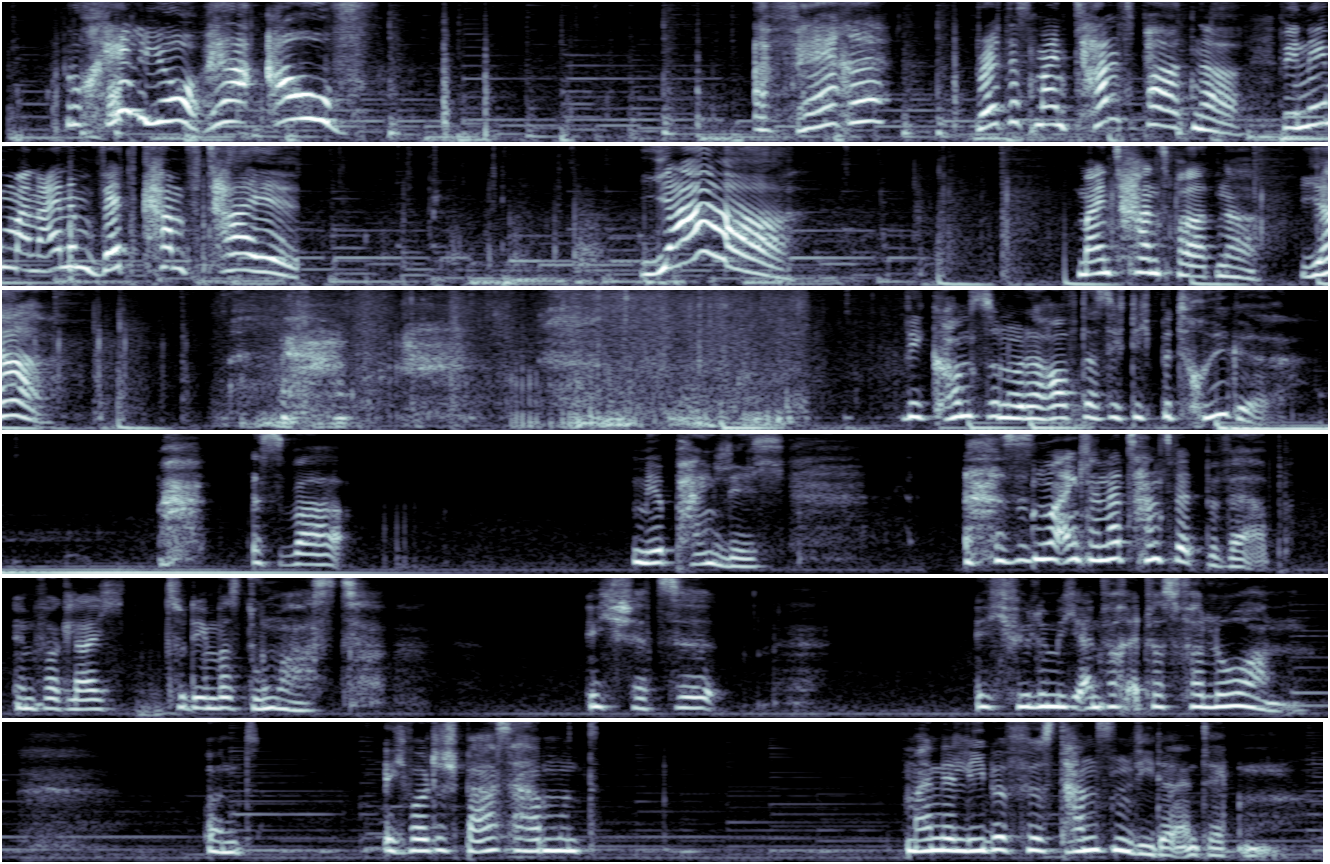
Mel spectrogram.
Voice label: amerikan Serie Sync

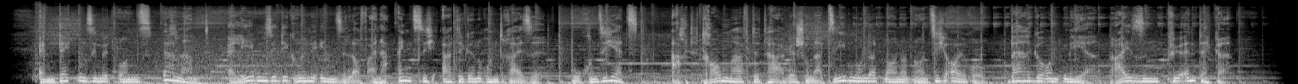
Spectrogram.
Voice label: berge und meer tvc

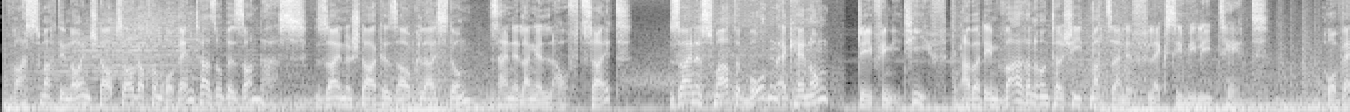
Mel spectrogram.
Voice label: Web Spot Staubsauger

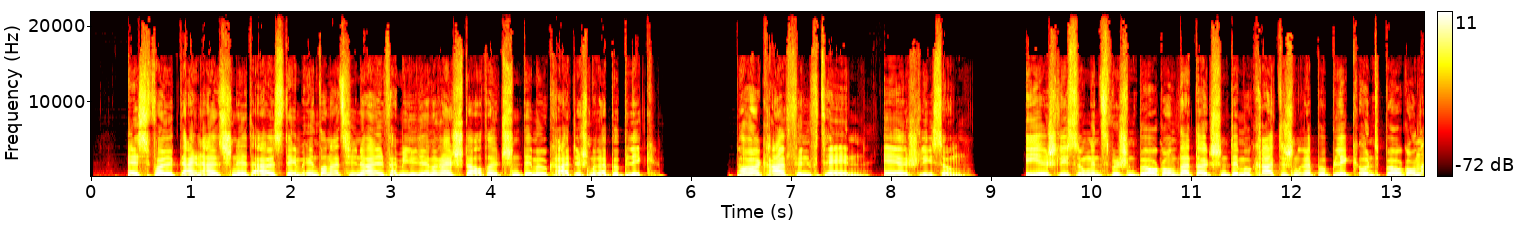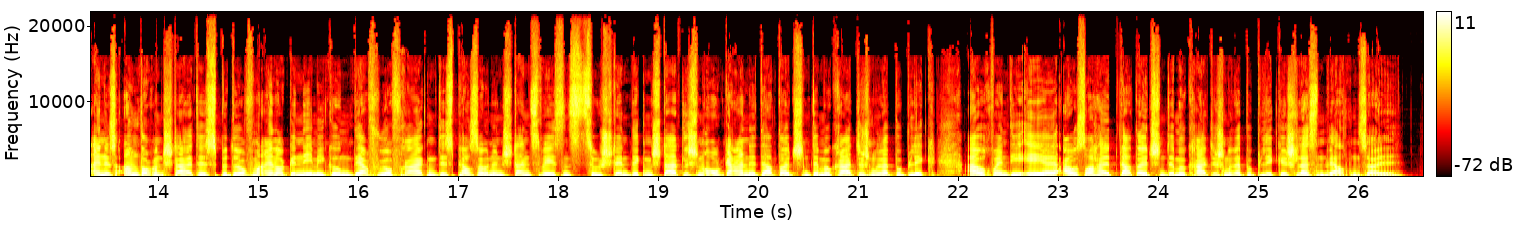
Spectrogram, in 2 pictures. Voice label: dialekt saechsisch; LOFT VOICES

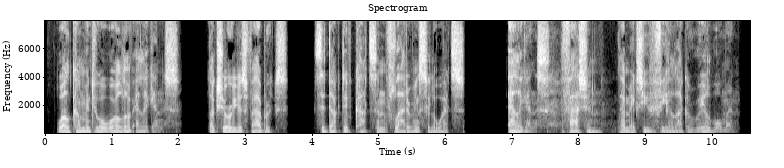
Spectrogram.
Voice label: us englisch; LOFT VOICES

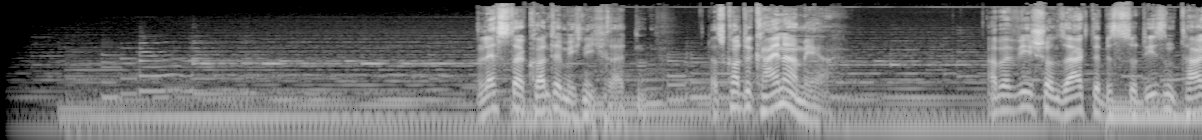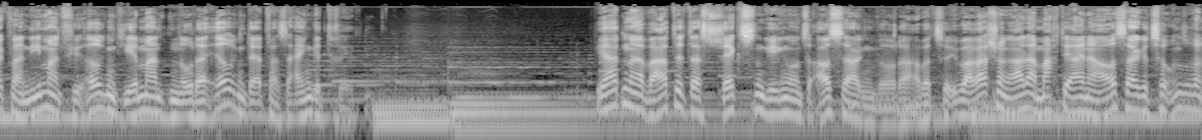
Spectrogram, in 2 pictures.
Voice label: synchron

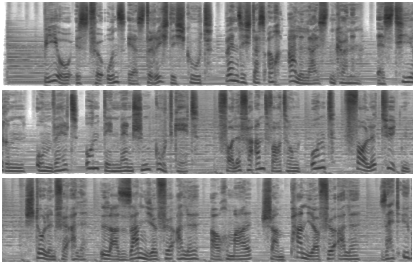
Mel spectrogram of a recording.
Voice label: Werbung Supermarkt, Commercial (Werbung), German; voice

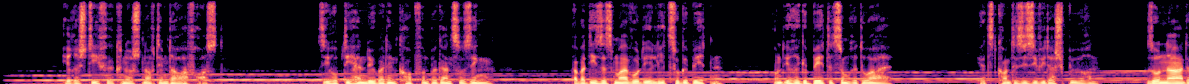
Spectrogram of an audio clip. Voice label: Literatur, Audiobook (Hörbuch), German; Road of Bones; LOFT VOICES

